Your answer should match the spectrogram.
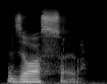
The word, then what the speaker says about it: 좋았어: এখানে হিউত বাচ্চিম থেকে ইয়ং এর স্থানে উপরে চলে গেল এবং হিউতের উচ্চারণ সেখানে আর হওয়া হবে না। হিউত যদি শব্দের শুরুতে থাকে তখন কেবল হ উচ্চারণ হয়, শুরুতে না থাকলে সেটি অ উচ্চারণ হয়ে থাকে।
